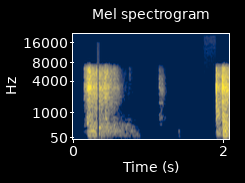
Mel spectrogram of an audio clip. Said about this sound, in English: Shut the door.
